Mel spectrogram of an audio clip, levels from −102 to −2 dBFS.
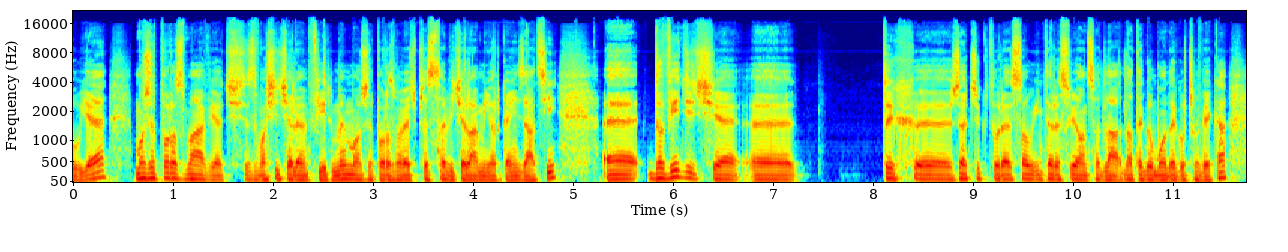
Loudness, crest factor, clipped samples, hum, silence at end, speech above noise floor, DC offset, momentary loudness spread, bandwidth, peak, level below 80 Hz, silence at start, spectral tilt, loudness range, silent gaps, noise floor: -15 LUFS; 14 dB; under 0.1%; none; 0 s; 53 dB; 0.4%; 4 LU; 18 kHz; -2 dBFS; -36 dBFS; 0 s; -5 dB/octave; 1 LU; none; -67 dBFS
